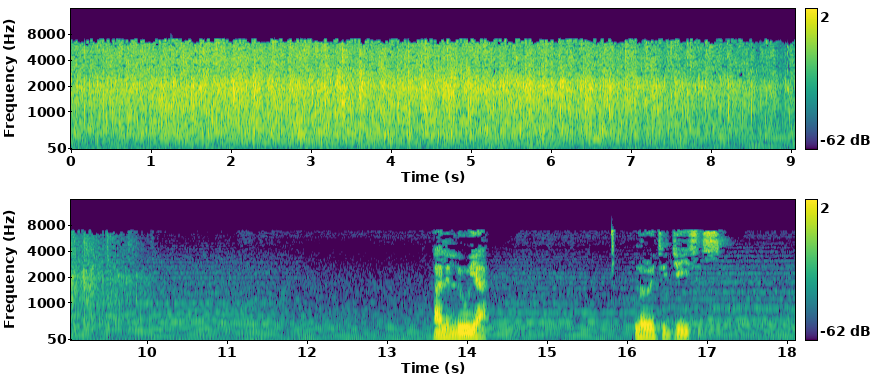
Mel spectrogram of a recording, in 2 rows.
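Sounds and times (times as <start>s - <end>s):
audience clapping hands: 0.0s - 10.0s
speech: 13.6s - 14.4s, 16.1s - 17.2s.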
